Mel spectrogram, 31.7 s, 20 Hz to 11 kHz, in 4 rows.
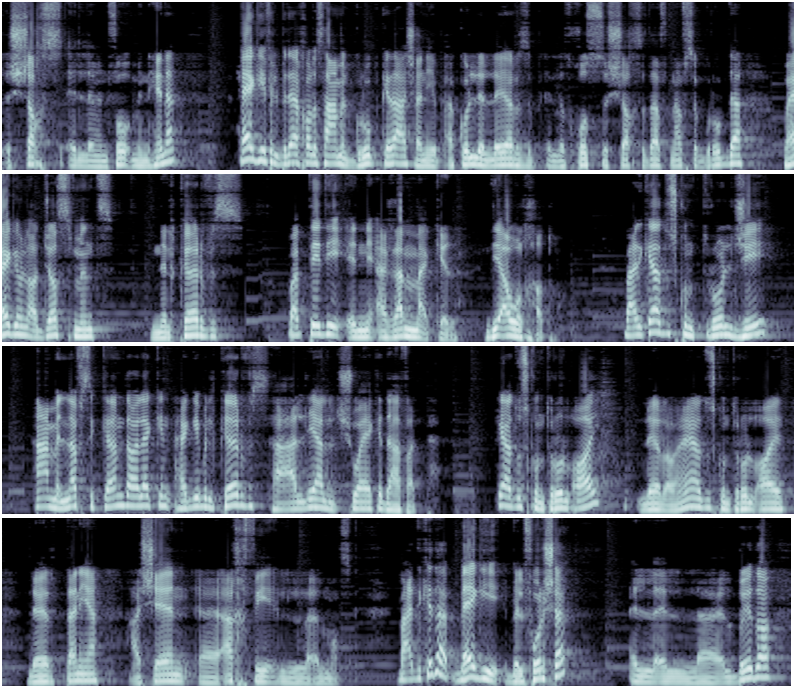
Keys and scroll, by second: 3.3 ctrl+g, 15.3 ctrl+j, 21.2 ctrl+i, 22.9 ctrl+i, 29.0 b.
